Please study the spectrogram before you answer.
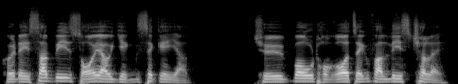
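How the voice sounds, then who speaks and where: A man's voice: mid-range voice, normal speed, darkish tone, dry recording, clean studio sound, close to an everyday voice. A man with a Hong Kong Cantonese accent playing a proud, obsessive young police superintendent in a theatrical, brooding radio drama style. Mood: commanding. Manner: theatrical, brooding, swinging to outbursts. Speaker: voice actor.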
